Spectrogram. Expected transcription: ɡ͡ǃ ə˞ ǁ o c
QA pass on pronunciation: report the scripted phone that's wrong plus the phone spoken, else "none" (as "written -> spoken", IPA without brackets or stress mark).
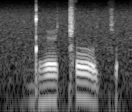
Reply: none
